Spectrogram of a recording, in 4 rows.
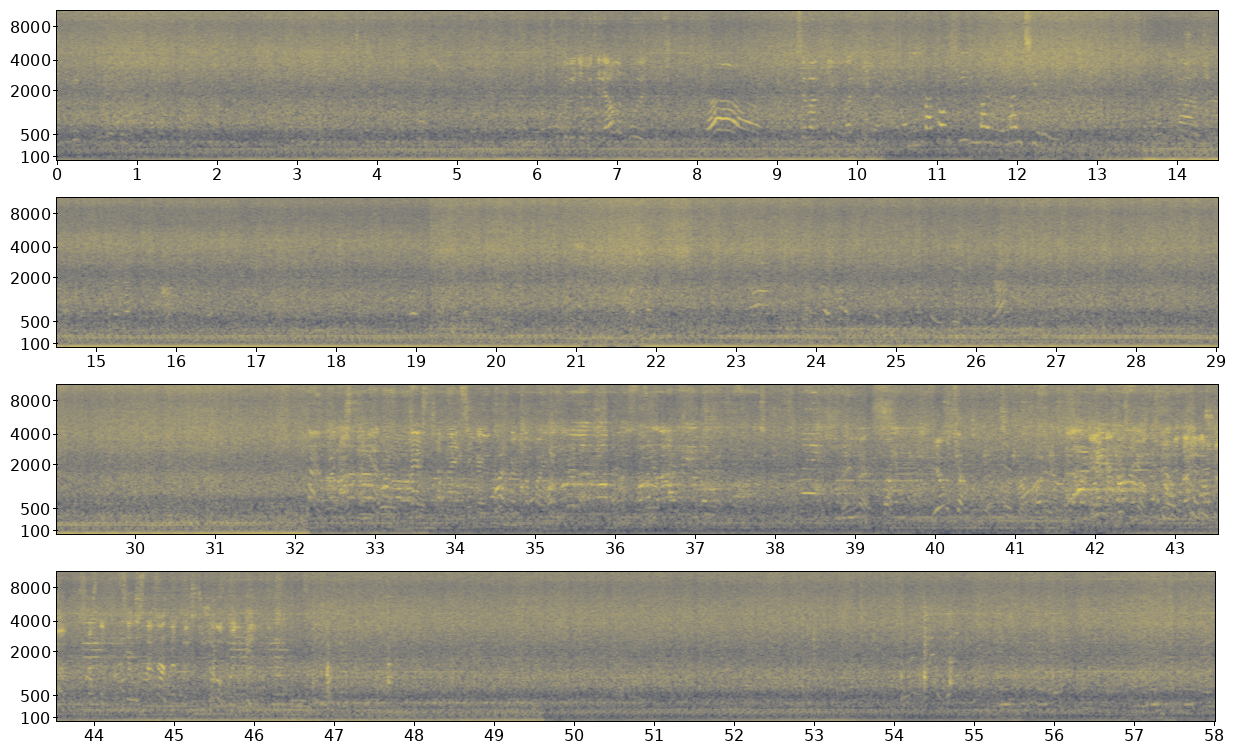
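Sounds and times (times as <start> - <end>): boat engine humming: 0.0 - 58.0
water noise: 0.0 - 58.0.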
